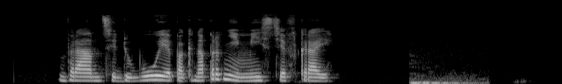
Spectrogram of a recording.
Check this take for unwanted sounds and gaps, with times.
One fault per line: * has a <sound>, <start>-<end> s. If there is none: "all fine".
* has a thud, 4.1-4.9 s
